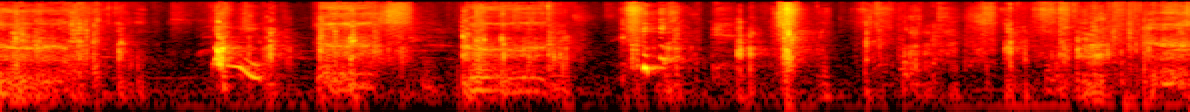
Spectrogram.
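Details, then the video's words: Boston Terrier fighting with a shoe, giving bursts of growling and short barks in irregular clusters across twelve seconds, with quiet gaps between the louder outbursts. "Boston Terrier Fight With A Shoe"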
